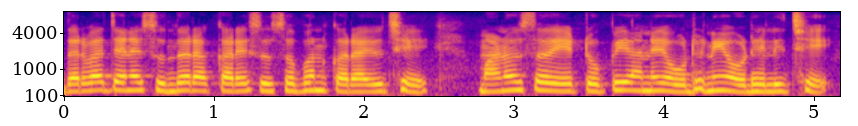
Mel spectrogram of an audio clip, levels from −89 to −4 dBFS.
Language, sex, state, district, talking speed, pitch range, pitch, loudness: Gujarati, female, Gujarat, Valsad, 140 wpm, 205-235 Hz, 220 Hz, -12 LUFS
